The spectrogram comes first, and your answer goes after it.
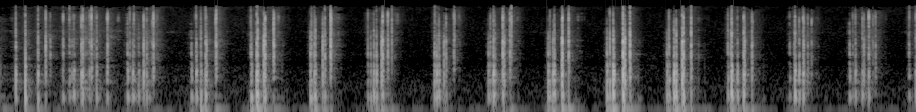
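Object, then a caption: Plastic lotion bottle. A Johnson's plastic body milk lotion bottle, held sideways, is tapped with long acrylic nails. Quick, dry clicking taps come in short bursts with brief pauses between them and a steady low hum underneath.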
